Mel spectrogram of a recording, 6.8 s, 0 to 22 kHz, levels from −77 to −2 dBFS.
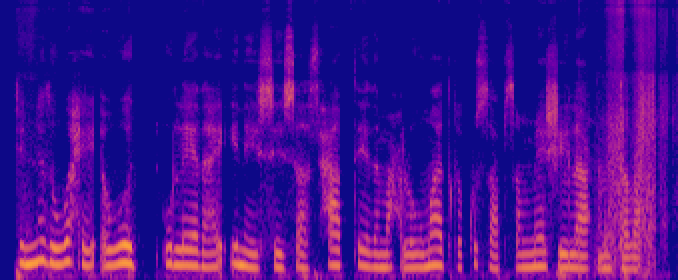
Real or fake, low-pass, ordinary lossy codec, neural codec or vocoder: real; none; none; none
